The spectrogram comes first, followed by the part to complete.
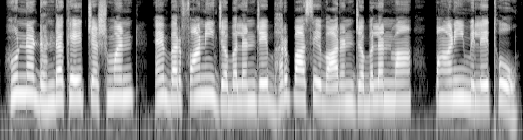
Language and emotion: Sindhi, neutral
